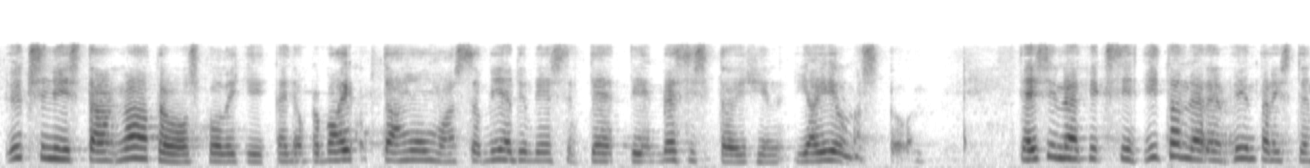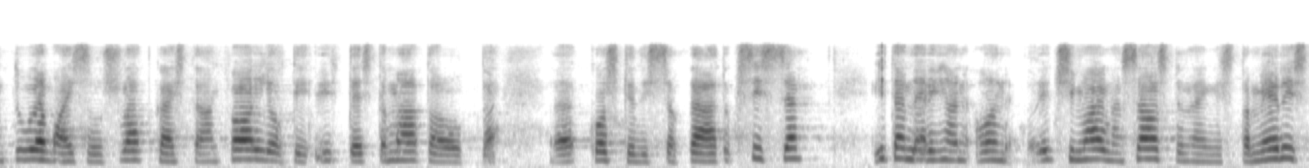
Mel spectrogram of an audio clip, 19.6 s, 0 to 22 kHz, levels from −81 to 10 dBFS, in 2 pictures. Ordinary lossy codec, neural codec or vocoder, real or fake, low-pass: none; codec, 24 kHz, 0.9 kbps, WavTokenizer, medium music audio release; fake; 7.2 kHz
